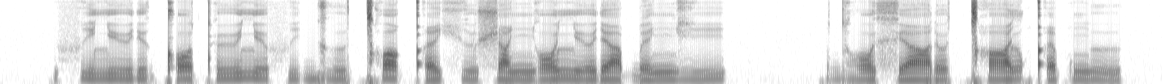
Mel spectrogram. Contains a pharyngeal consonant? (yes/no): no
